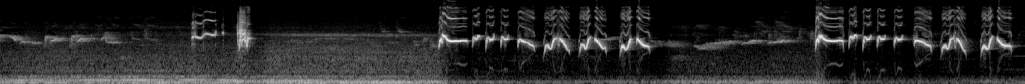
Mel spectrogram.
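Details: Orange-headed thrush in ngeban-style song, played as a lure to get caged birds singing: loud bursts of sharp, up-and-down chattering notes repeated quickly, with soft thin whistles and low hum between phrases.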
